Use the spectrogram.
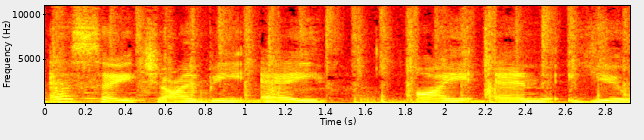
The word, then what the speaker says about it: Shiba Inu: That's 2 separate words spelled S-H-I-B-A-I-N-U, and I think I'm pronouncing it right.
